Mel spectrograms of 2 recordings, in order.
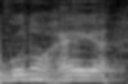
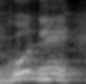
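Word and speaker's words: Gonet: dias para que Paulo Gonorreia, ah, desculpa, perdão, errei a pronúncia, é Paulo Gonê, o atual chefão da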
